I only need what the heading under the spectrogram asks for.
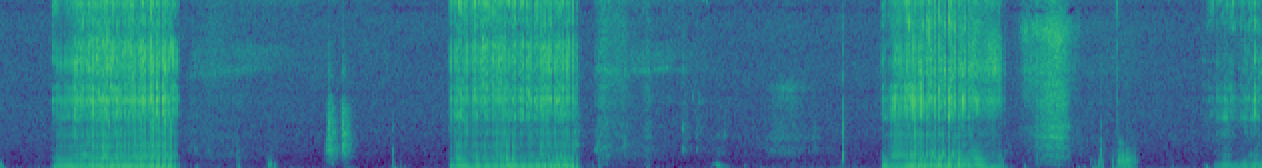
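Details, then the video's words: Snoring Bulldog puppy named Zeus: three loud, gravelly snores come roughly every four seconds, each a deep, rattling rumble over a second long. Softer snuffling breaths sound between them in a quiet room. "Bulldog puppy ZEUS snoring"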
